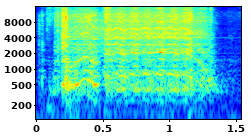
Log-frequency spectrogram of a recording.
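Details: 2011 BMW 335i, towed in with crank-no-start complaint (DTCs 2DD6, 2DCF), cranked after reconnecting two disconnected ignition coils; about a second of fast, even cranking without catching.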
